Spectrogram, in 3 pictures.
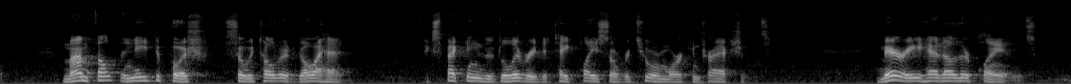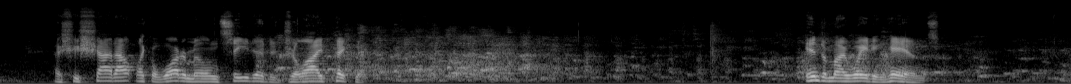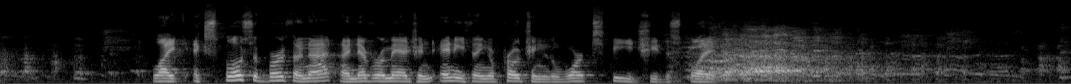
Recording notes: Presented as a live event in Asheboro, NC, which is then edited for broadcast. This episode was recorded live in the taproom at Four Saints Brewing Company.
